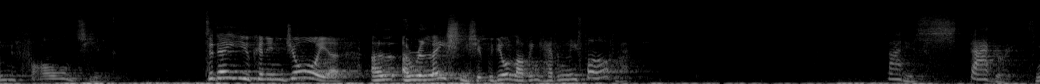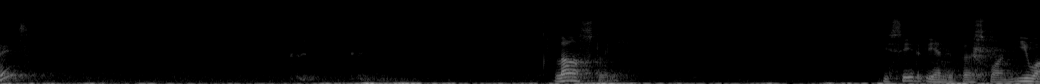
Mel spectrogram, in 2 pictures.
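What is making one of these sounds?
A middle-aged man speaks calmly into a microphone, with pauses, in a room with a slight echo.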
